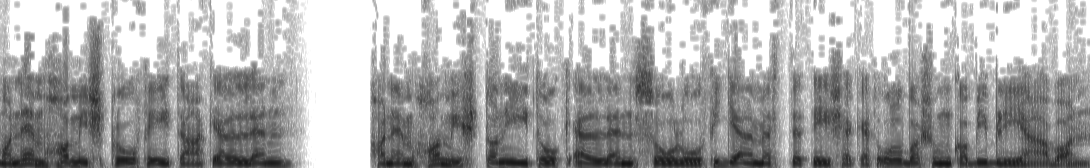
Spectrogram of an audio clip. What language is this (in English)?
Hungarian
